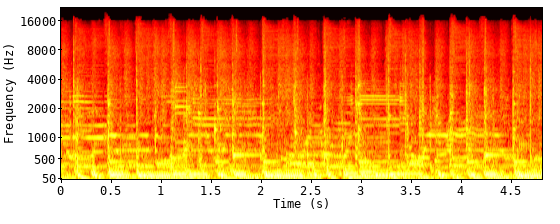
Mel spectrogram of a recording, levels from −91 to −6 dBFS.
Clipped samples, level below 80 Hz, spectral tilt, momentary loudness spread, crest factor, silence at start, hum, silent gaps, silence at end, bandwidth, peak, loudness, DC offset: under 0.1%; -24 dBFS; -5.5 dB/octave; 2 LU; 10 dB; 0 s; none; none; 0 s; 17.5 kHz; -6 dBFS; -17 LUFS; under 0.1%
